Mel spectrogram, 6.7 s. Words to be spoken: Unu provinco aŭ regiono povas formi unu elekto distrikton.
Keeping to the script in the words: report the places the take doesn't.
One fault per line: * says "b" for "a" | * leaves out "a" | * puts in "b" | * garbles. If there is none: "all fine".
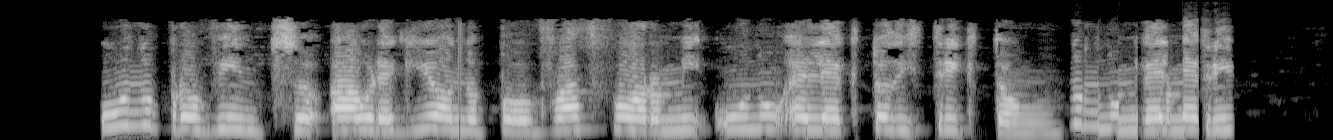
* garbles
